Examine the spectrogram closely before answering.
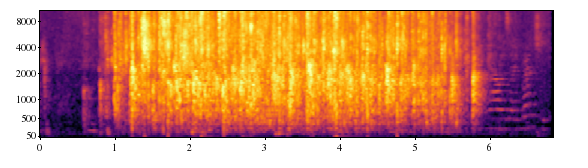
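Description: A group of people applauds in a room.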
